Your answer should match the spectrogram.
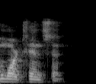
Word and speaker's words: Mortensen: All right, Viggo Mortensen.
